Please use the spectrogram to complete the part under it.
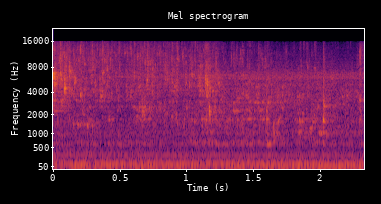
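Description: Water for an egg biryani pours from a measuring cup into the pot, a steady close splashing stream lasting a couple of seconds.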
